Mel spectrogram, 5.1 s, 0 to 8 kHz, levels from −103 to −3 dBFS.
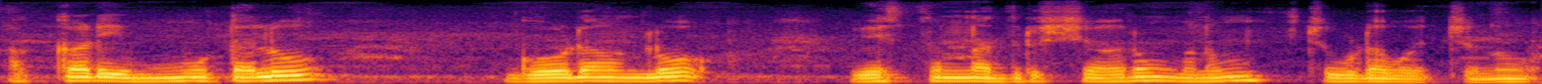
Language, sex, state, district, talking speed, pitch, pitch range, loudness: Telugu, male, Andhra Pradesh, Sri Satya Sai, 95 wpm, 120 Hz, 110-130 Hz, -16 LUFS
